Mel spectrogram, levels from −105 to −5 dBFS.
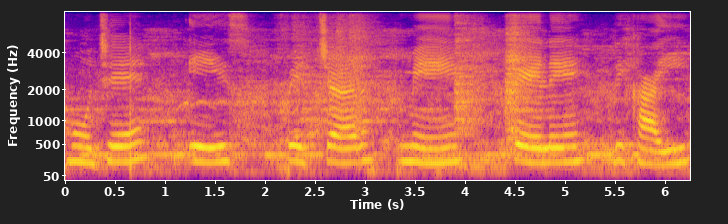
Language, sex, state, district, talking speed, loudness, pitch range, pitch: Hindi, female, Madhya Pradesh, Dhar, 55 wpm, -16 LUFS, 220-240 Hz, 230 Hz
